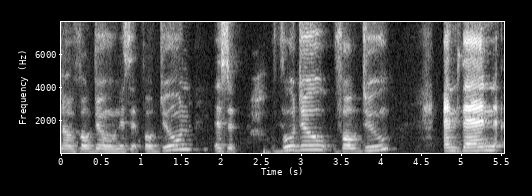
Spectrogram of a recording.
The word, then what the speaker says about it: Vodou: it is it is vadu whether we put a n at the end or not the n is silent just like in oh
